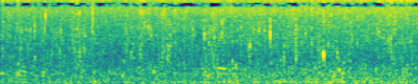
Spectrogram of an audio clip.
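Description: Hot tub with its jets running, the water churning and bubbling in a steady, deep wash of noise.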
